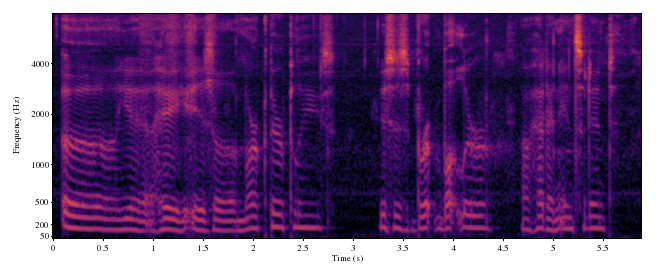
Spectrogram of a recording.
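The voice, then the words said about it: Imitates another person's voice. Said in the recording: “your impression of Judy doing Brett Butler”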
